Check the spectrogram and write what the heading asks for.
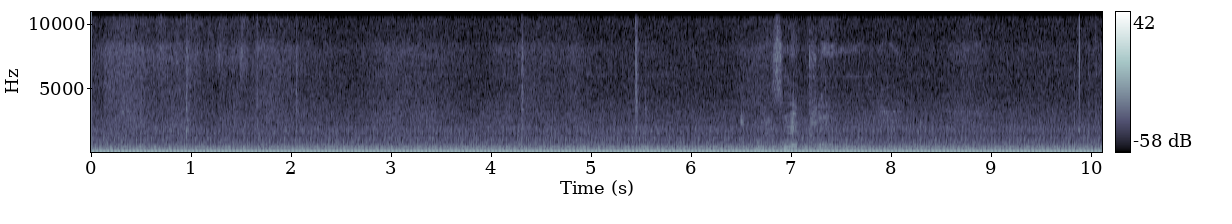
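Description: Car engine idling, a steady low rumble heard inside the cabin while the car stands still.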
